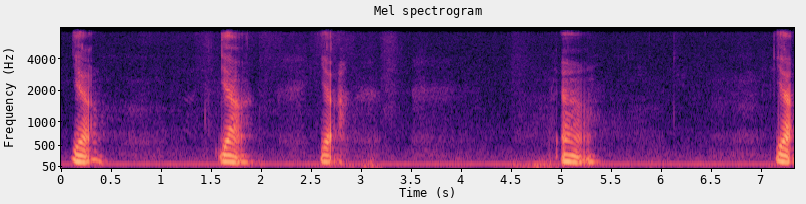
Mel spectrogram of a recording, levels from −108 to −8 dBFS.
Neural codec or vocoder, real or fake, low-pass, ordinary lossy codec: none; real; 7.2 kHz; Opus, 64 kbps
